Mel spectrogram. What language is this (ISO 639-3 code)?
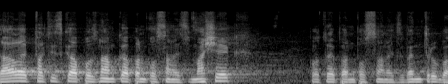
ces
